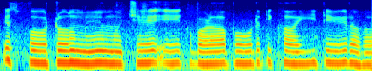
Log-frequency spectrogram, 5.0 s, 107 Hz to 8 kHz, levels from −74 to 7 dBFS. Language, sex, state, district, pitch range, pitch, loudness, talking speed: Hindi, female, Madhya Pradesh, Katni, 175-185 Hz, 180 Hz, -13 LUFS, 120 wpm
